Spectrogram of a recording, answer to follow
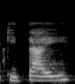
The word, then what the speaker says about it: Kitaj: Me encanta un pintor que se llama Kitaj, se escribe Kitaj, pero se escribe Kitai, R-B, Kitai, y que uno de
